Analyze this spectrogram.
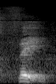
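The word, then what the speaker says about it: phi: Greek letter fee and this is the Greek letter theta so it's pronounced fee so when you put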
